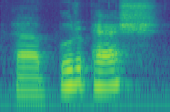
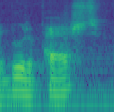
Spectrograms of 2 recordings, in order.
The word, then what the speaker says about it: Budapest: Budapest, or Budapest as it's spelled, but there they say Budapest.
